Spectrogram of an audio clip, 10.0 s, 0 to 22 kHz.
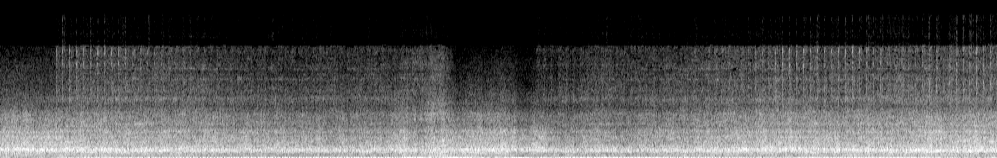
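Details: Porsche 944 after an engine swap and a gasket fix: even, steady idle with a smooth low rumble and one brief throttle blip, no misses or knocks. It no longer sounds like it runs on three cylinders. Normal idle.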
